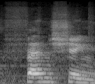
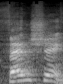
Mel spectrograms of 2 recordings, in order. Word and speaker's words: Fen Shing: be up either way my name is pronounced fen shing by the way fen shing okay good thank you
